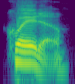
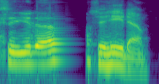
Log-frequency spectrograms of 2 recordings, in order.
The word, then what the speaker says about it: Cejudo: One guy who I am always a huge fan is Henry Cueto. I always say it wrong. I can never say his name. Oh, right. Cejudo.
